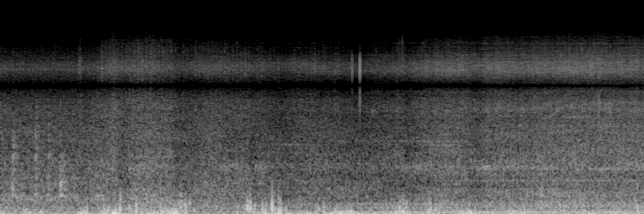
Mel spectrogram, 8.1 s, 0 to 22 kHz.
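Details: 2008 Toyota Tacoma idling: low, uneven grinding rumble from the front of the engine, steady with idle; caused by a failing belt tensioner, to be replaced under warranty.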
